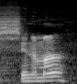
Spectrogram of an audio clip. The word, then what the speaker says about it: cine: Okay, and the way you're going to say that, though, is still kind of similar to the word cinema. In Spanish, you're going to say cine. Okay, so in English, it's cinema.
